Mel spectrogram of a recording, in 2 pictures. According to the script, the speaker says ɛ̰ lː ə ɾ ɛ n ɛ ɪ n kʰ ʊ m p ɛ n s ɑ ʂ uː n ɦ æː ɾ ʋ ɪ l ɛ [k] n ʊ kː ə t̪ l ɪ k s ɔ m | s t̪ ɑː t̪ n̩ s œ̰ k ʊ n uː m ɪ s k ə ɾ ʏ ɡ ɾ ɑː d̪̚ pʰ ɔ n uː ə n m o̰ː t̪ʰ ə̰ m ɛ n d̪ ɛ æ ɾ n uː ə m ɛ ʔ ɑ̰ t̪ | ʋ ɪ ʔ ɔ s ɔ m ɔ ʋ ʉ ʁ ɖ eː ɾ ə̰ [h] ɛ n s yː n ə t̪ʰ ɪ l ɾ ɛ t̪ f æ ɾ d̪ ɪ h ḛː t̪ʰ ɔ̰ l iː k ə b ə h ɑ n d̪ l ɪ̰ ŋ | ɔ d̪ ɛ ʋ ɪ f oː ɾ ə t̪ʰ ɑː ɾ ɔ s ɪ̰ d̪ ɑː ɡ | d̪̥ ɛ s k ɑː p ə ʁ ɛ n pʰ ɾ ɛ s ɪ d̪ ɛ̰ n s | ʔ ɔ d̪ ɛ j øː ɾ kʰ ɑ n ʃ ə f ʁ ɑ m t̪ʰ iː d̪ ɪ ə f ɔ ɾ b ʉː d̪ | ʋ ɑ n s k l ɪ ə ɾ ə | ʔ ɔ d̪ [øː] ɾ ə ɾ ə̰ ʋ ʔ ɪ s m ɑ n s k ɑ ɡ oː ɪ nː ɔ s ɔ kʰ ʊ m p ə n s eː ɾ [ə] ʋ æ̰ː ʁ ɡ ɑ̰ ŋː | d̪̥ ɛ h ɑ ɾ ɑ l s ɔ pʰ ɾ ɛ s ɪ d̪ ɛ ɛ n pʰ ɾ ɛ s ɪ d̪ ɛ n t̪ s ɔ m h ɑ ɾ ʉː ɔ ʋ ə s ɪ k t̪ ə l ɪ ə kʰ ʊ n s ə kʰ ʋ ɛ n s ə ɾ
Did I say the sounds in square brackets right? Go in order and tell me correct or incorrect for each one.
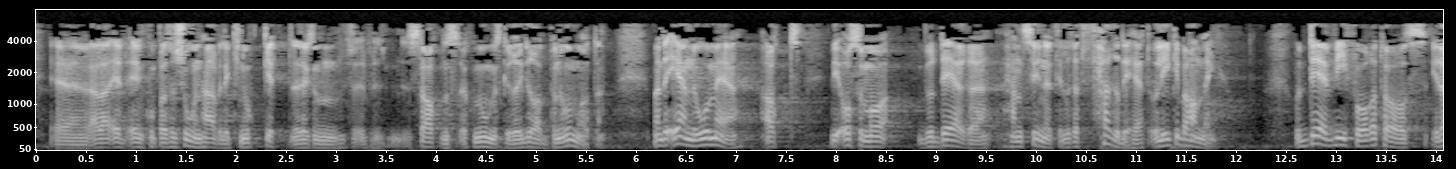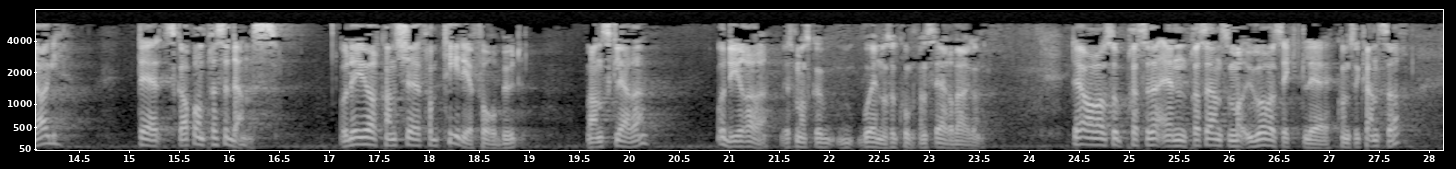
incorrect: kʰ, correct, incorrect: yː, correct

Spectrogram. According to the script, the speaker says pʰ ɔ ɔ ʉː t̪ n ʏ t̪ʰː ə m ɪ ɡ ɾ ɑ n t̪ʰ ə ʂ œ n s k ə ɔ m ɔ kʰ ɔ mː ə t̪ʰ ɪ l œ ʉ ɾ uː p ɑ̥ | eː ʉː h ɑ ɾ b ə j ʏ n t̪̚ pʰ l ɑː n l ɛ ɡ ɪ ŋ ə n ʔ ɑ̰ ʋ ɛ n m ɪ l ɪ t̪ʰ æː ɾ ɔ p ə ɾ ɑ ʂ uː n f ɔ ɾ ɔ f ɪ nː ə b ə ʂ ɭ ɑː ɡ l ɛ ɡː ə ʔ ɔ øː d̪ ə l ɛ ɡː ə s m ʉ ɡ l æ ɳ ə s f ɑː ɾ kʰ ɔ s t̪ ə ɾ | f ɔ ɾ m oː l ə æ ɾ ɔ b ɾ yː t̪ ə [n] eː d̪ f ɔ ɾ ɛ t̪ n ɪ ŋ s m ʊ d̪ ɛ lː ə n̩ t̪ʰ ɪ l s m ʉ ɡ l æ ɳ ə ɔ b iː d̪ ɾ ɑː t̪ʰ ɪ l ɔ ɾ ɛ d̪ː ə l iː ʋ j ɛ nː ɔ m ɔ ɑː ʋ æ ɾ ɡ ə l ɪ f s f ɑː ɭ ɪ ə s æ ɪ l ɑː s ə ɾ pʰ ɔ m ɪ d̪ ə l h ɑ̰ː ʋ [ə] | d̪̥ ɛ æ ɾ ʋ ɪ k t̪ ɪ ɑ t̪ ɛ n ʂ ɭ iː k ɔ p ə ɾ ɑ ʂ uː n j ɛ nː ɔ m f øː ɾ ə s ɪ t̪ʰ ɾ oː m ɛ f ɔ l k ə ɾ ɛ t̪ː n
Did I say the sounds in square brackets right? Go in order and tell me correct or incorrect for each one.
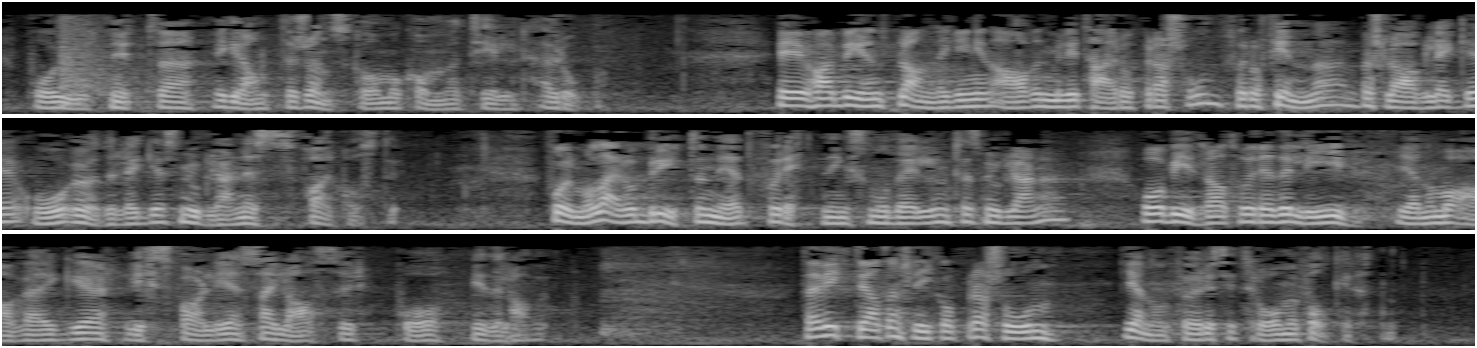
correct, correct

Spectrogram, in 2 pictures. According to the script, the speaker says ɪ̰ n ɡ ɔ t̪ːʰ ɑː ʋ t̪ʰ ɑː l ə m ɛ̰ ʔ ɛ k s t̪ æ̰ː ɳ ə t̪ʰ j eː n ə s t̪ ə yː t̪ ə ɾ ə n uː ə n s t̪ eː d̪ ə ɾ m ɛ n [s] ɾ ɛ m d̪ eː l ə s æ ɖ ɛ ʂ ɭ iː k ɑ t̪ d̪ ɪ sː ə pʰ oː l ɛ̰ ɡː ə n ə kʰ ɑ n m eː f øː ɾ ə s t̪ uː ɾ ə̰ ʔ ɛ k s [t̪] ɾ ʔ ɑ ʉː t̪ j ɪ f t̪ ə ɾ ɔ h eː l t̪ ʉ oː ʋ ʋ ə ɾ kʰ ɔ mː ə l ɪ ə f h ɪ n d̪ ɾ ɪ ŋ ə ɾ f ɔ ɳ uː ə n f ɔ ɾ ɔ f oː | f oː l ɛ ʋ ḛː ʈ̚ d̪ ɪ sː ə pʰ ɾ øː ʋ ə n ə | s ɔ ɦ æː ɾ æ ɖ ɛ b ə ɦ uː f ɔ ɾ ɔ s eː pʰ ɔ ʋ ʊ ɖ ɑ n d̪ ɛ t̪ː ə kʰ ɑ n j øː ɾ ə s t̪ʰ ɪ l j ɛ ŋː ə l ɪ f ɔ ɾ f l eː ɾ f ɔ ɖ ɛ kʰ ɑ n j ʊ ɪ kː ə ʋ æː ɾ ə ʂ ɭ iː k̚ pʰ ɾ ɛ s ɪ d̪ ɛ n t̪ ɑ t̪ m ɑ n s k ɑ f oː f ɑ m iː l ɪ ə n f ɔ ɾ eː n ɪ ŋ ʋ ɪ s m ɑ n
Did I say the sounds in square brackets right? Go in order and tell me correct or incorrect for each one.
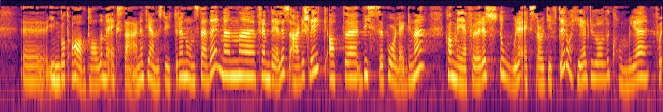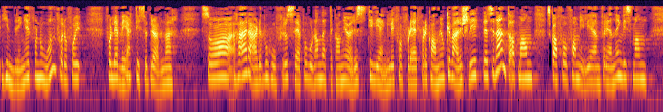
incorrect: f, correct

